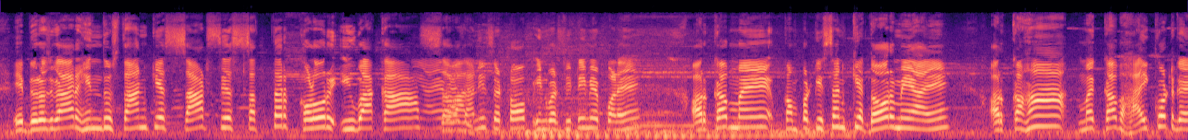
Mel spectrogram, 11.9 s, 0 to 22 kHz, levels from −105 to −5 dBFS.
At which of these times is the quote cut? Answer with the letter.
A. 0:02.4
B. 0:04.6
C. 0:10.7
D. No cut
B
